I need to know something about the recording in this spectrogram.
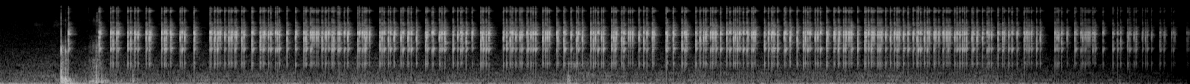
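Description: A radiation counter clicks rapidly and steadily.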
